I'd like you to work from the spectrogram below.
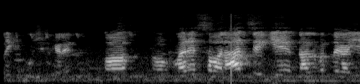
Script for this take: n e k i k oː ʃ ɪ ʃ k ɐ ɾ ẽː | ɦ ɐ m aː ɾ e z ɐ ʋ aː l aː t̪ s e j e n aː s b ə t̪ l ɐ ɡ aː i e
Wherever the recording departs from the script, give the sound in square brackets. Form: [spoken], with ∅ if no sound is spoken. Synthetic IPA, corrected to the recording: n e k i k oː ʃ ɪ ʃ k ɐ ɾ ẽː | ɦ ɐ m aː ɾ e [s] ɐ ʋ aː l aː t̪ s e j e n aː [z] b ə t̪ l ɐ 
